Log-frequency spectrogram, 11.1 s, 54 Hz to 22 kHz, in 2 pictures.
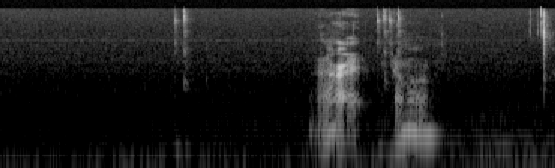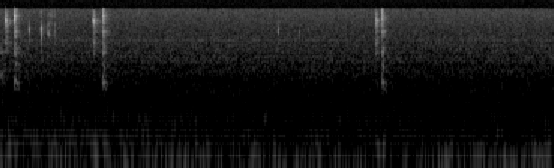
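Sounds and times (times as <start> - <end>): faint steady hum: 0.0 - 11.0
computer clicks: 1.7 - 2.0, 3.8 - 4.0, 5.3 - 6.7, 9.3 - 9.5.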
